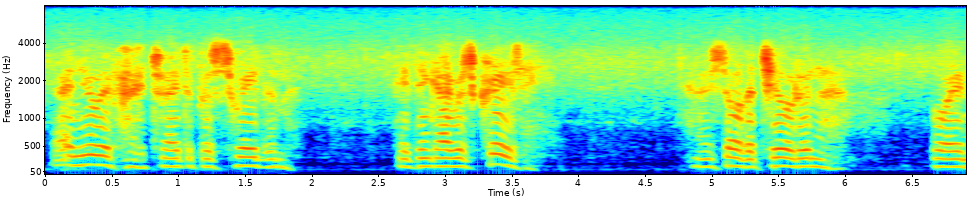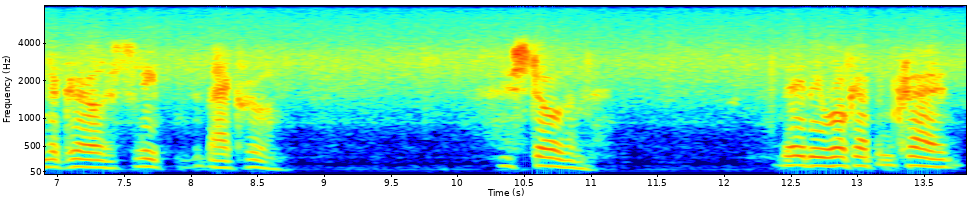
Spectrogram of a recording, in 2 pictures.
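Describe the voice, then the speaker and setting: An actor playing a wounded professor, weak, halting and gravely urgent, in a 1950s radio thriller. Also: male voice, on the high side. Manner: halting, earnest. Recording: noisy lo-fi 1950s radio recording.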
